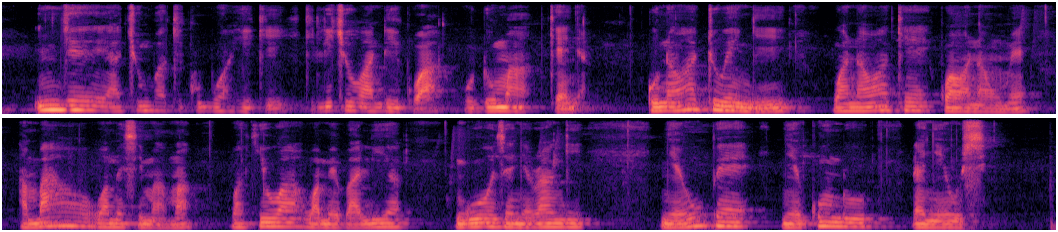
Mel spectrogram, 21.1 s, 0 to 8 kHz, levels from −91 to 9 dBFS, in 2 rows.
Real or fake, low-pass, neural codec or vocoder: real; 7.2 kHz; none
